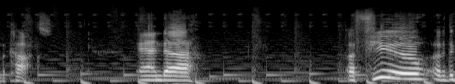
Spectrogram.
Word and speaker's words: macaque: Only the Tibetan macaque. That's how you say it, macaque.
